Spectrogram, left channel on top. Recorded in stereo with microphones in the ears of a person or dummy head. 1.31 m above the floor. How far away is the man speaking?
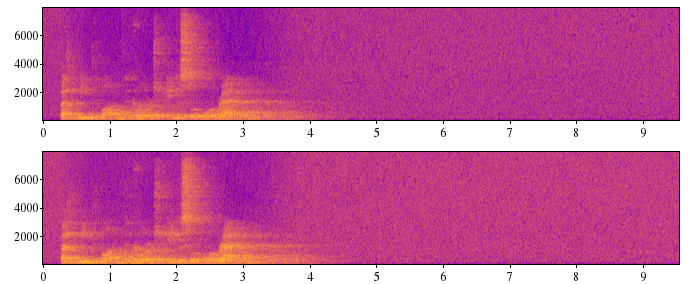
About 5 m.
